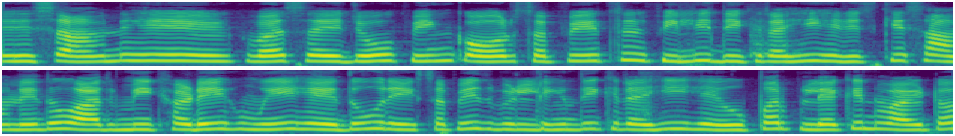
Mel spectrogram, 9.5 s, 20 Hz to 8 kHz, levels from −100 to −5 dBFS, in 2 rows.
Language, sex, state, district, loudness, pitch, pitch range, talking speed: Hindi, female, Maharashtra, Washim, -16 LUFS, 260 Hz, 250-275 Hz, 200 wpm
